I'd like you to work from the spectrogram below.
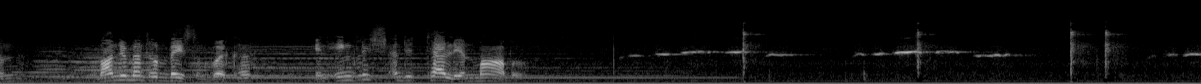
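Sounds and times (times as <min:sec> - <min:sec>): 
speech: 0:01.0 - 0:05.4
person whistling a bright wandering tune: 0:06.2 - 0:10.3, 0:11.5 - 0:12.0.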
